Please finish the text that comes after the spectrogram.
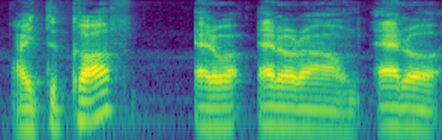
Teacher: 그래서 빨간색 세로를 붙여놨을 때는 여기에서 멈춰요. 그렇다면 off 할 때 F 사운드가 at 할 때 모음으로 시작했다 할지라도 링킹 시키지 않죠. 호흡이 있으니까. I took off at around 10.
